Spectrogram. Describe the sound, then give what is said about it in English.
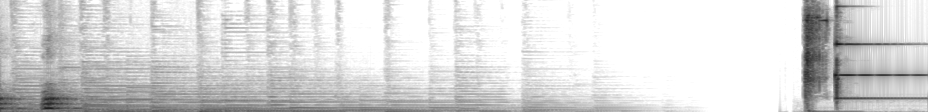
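A Shopify online store sale notification rings out as a bright, short chime with ringing tones, arriving after fading music and about two seconds of silence. “You know that's the sound of another sale on your online Shopify store, but did you know Shopify powers selling in person too?”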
